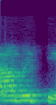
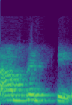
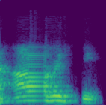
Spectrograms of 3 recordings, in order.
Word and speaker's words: আবৃত্তি: কবিতা আবৃত্তি এটা হচ্ছে শুদ্ধ উচ্চারণ। আমরা বলি কবিতা আবৃত্তি, এটা ভুল উচ্চারণ। আবৃত্তি না, আবৃত্তি।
